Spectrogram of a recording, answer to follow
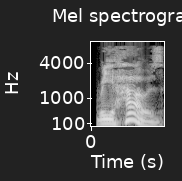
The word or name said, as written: rehouse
